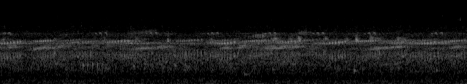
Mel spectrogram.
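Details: A lake's frog chorus, high and continuous, with layered trilling croaks of slightly different pitches running together and occasional brief louder notes.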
